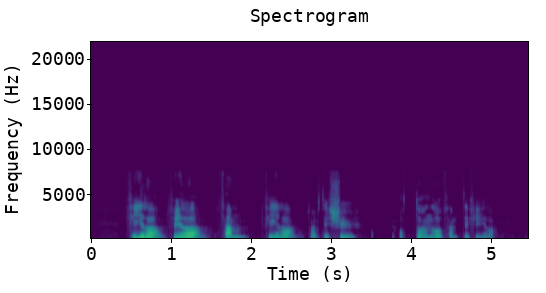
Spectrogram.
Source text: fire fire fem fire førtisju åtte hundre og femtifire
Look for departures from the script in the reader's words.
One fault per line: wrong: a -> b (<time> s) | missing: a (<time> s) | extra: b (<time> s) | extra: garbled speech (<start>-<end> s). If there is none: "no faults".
no faults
